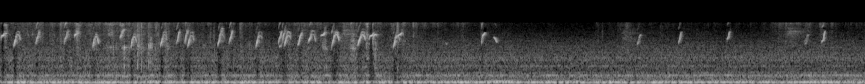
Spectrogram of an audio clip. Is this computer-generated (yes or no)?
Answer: no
